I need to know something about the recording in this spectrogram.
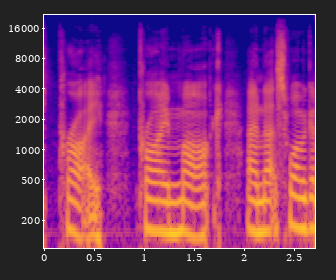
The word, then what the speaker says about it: Primark: we were going to premark premark Primark see now it really bugs me here cuz the correct pronunciation of that kind of word is pry pry Mark and that's why we're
